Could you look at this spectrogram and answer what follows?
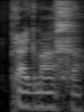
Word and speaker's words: Pragmata: No, Pragmata. Ah, yeah. Yeah, me too. Just say it like Don Corleone.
